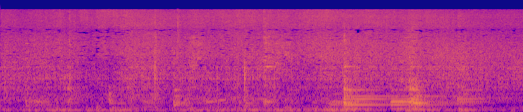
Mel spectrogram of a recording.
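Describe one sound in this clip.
A metal spatula scrapes and clanks against a pan.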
